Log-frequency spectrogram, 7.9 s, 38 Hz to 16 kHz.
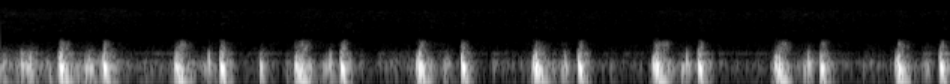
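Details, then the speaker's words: Apex of a woman with mitral valve prolapse, mother of an affected young man, with frequent premature beats: heartbeat about 60 a minute with a mid-systolic click, sometimes two, between the heart sounds. "now listen to his mother she has a mid systolic click occasionally a couple of clicks are heard sometimes she has in addition a late apical systolic murmur"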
